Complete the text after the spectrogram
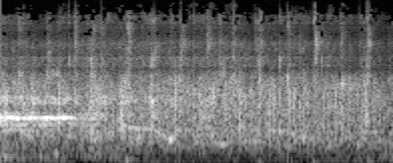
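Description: Girls' shoes tap on a wooden stage as they walk off.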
